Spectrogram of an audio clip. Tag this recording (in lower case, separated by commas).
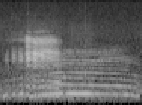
livestock, animal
